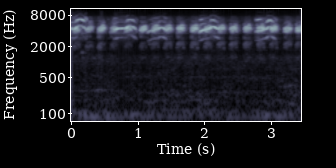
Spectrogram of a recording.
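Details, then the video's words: Bar-winged prinia clicking call from paddy fields, a trapping lure: sharp high 'klik' notes strung in quick pulsing bursts, about three per second, clean and loud. "SUARA AMPUH PIKAT CIBLEK KLIK-KLIK/SAWAH"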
